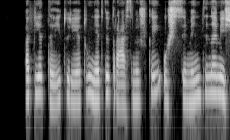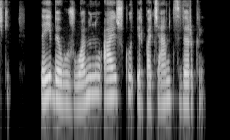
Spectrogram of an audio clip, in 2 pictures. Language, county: Lithuanian, Alytus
